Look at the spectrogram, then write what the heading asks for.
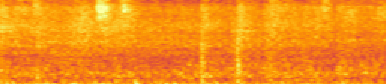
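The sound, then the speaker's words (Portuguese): A moving passenger train leaving Mandalay rumbles steadily, a constant roar of wheels on rails broken by a few scattered clacks, with no voices present. “O comboio era a transformação plena, a passagem do vernizim à leveza.”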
